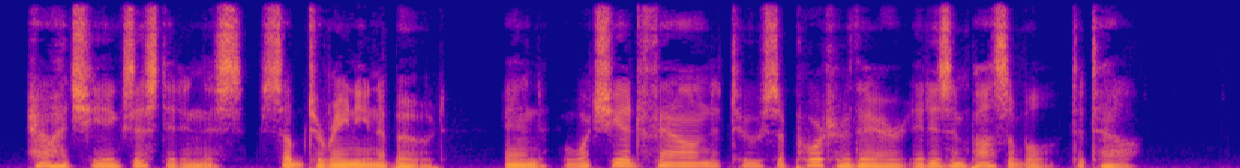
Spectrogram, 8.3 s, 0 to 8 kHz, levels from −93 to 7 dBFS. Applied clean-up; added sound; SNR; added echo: none; none; none; none.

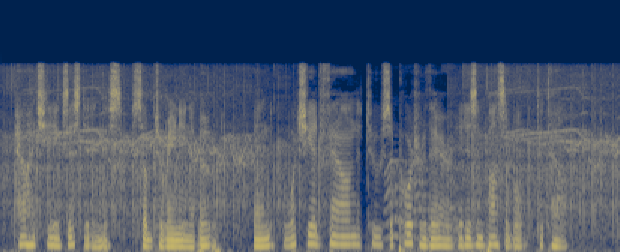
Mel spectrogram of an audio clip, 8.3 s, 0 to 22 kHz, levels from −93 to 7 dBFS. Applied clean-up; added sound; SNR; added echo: none; Applause; 14 dB; none.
